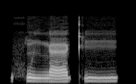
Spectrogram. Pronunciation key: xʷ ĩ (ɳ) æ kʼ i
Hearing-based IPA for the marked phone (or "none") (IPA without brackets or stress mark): ŋ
